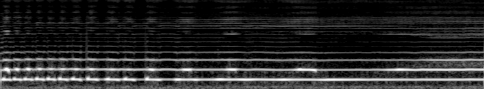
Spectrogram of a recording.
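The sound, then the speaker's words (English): A sustained plucked guitar tone wavers with a rapid, pulsing beat that slows and fades out as the string comes into tune, leaving a steady, clear ringing note. “And that's when your guitar, your string's in tune.”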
